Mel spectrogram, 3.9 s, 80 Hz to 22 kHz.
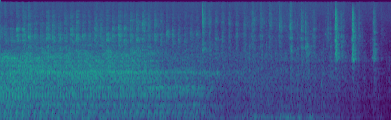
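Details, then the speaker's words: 15.8 HP Predator single-cylinder engine on a DIY Mud Motors kit installed on a 14' Tracker jon boat, kill switch test: runs at a steady, even fast putter, then the kill switch cuts it and it dies out cleanly. "Okay, we're going to start up the motor now. We're going to test the kill switch."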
